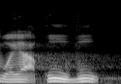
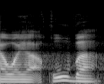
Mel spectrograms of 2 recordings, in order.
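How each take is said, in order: First: The name ends with a 'u' vowel. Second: The name ends with an 'a' vowel. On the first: The speaker calls it right. "tapi wa Yaqubu" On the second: The speaker calls it wrong. "Tidak dibaca wa Yaquba"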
